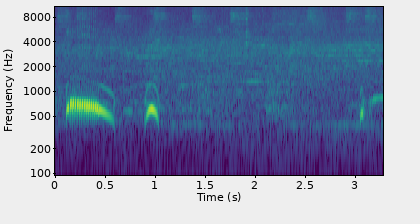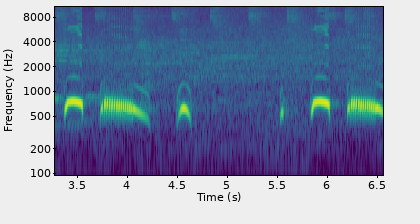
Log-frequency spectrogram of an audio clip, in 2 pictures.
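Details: Lure call of a spotted dove meant to attract wild doves: deep mellow coos in a repeating phrase of a faint lead note, a clipped coo and a longer descending coo, with a pause of about two seconds between phrases.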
